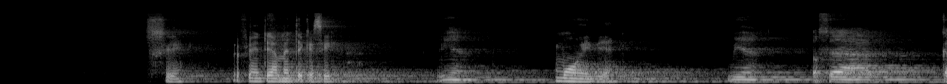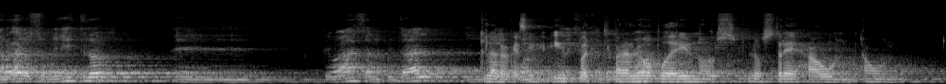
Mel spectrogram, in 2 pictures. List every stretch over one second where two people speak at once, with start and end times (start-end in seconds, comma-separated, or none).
14.3-16.0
